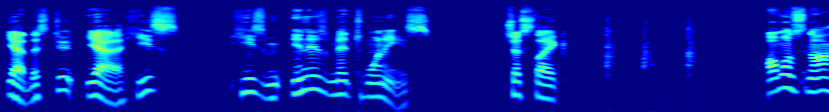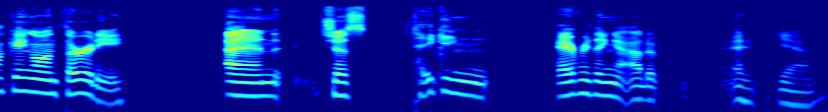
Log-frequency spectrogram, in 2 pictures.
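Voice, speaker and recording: A man's voice: on the high side, expressive, slow, pauses often, fairly bright tone, clean tone, no room sound. A man in his thirties chatting casually on a live stream, rambling and swearing, laughing between lines and stumbling as he reads legal text aloud. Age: 30s. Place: home room.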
